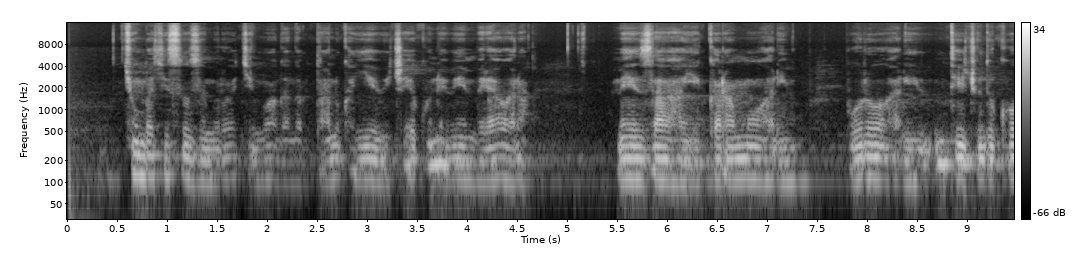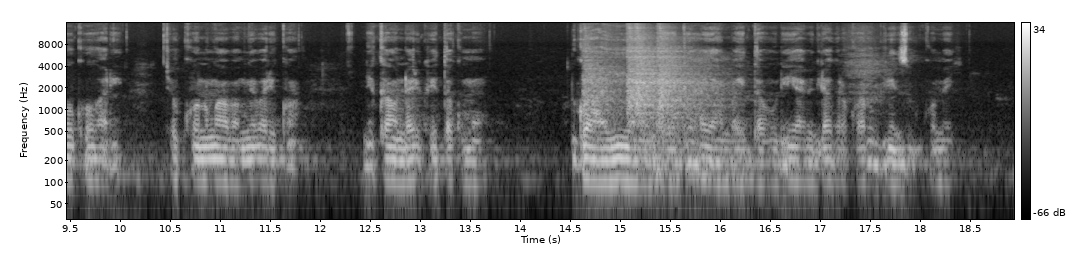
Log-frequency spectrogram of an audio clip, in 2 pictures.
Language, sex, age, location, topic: Kinyarwanda, male, 25-35, Kigali, health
